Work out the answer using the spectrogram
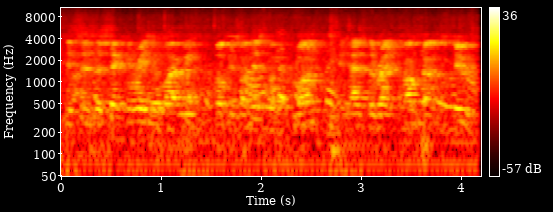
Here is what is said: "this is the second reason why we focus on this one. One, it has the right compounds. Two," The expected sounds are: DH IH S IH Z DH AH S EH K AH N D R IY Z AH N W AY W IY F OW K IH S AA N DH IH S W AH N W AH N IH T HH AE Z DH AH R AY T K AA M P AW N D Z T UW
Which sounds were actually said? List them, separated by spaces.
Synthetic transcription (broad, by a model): DH IH S IH Z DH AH S EH K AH N D R IY Z AH N W AY W IY F OW K IH S N DH IH S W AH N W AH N IH T HH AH Z DH AH R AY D K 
